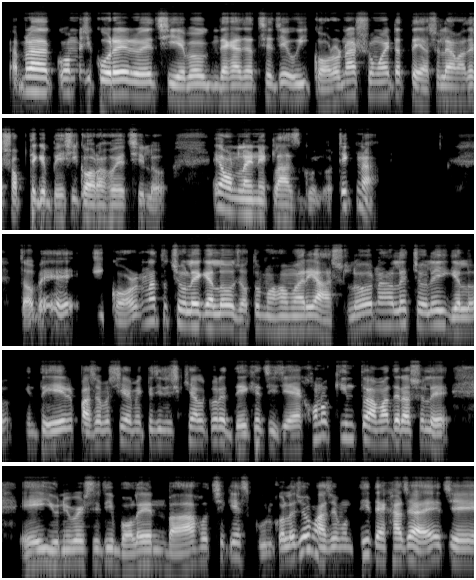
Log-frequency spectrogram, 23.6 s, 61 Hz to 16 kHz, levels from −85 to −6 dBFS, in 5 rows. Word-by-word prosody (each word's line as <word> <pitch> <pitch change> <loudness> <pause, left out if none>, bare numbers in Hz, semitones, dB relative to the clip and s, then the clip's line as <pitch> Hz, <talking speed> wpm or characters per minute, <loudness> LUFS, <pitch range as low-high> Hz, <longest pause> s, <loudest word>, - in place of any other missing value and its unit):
আমরা 195 0 +7 0.3
কম 180 0 +1
বেশি 175 0 -3
করে 165 0 +9 0.2
রয়েছি 150 -1 +4
এবং 135 +2 +1 0.2
দেখা 130 +1 +7
যাচ্ছে 135 +2 0
যে, 150 - +1
ঐ - - -5 0.2
করোনার 130 +9 +1
সময়টাতে 155 +1 0
আসলে 130 +3 -2
আমাদের 120 +2 -2
সব 130 - -1
থেকে 135 -1 +4
বেশি 115 - +1
করা 110 -1 +2
হয়েছিল, 115 0 -1 0.6
এই - - +3
অনলাইনে 140 -3 +5
ক্লাসগুলো। 105 -6 -2 0.2
ঠিক 425 - +2
না? - - +2 1.3
তবে, - - -3 0.5
এই 275 - -5
করোনা 150 - -3
তো - - -11
চলে 170 -1 +4
গেলো, 155 0 +5 0.2
যত 120 - -6
মহামারী 140 +1 0 0.2
আসলো 130 +4 -5 0.2
না - - -3
হলে 180 +2 -2
চলেই 175 +2 -1
গেলো। 130 0 -1 0.2
কিন্তু 130 -1 -11 0.2
এর 160 - +1
পাশাপাশি 150 +4 -1
আমি 150 - -9
একটা 155 - -11
জিনিস 150 -2 -4
খেয়াল 165 -1 -2
করে 170 -1 -1
দেখেছি 145 +4 -3
যে, 120 - -2
এখনও 200 - -5
কিন্তু 200 -2 -8
আমাদের 160 +1 0
আসলে 155 -3 -2 0.7
এই 125 - +3
ইউনিভার্সিটি 130 +1 -4
বলেন 120 +4 0 0.2
বা 105 0 0 0.2
হচ্ছে 145 +4 -4
গিয়ে 175 -1 -3
স্কুল-কলেজেও 150 - -4
মাঝেমধ্যেই 145 +7 -3
দেখা 145 0 +2
যায় 120 -5 +5 0.2
যে, 140 -2 +1
145 Hz, 160 wpm, -24 LUFS, 130-160 Hz, 1.3 s, করে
